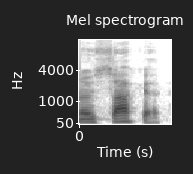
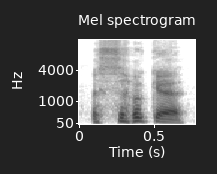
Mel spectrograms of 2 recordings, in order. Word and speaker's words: Ahsoka: So the Dave Filoni movie is going to be a culmination of Mandalorian and I'm not going to mispronounce her name again. – Ahsoka. – Thank you. I don't know why I stuck on Osaka. Ahsoka.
